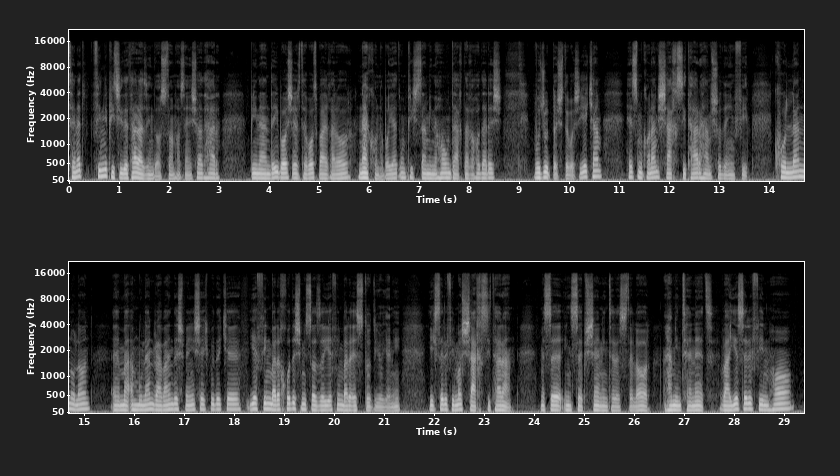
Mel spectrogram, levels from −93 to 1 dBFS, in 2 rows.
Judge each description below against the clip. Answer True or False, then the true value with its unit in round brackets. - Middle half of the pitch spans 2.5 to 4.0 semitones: True (3.1 semitones)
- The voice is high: False (115 Hz)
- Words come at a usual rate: True (145 wpm)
